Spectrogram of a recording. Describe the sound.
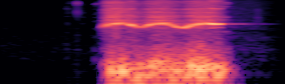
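A single loud, wavering whistle lasting about half a second, sharp, over a low background rumble, as a person in a car driving along Sturegatan whistles to friends sitting at an outdoor restaurant. No one speaks.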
